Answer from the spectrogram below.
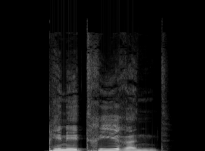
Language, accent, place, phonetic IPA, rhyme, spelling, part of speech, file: German, Germany, Berlin, [peneˈtʁiːʁənt], -iːʁənt, penetrierend, verb, De-penetrierend.ogg
- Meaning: present participle of penetrieren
